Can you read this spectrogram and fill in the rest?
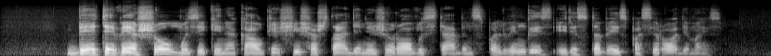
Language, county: Lithuanian, Vilnius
